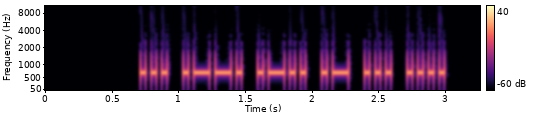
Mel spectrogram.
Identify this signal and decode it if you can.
Morse code, heard as a keyed tone, about 30 wpm, 700 Hz. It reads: SPLASH
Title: Multi-letter Phonemes 30wpm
